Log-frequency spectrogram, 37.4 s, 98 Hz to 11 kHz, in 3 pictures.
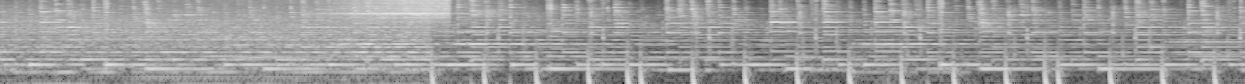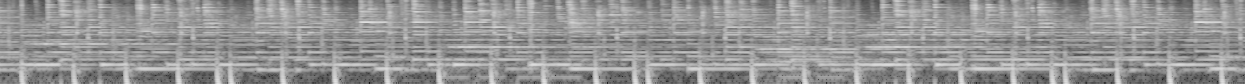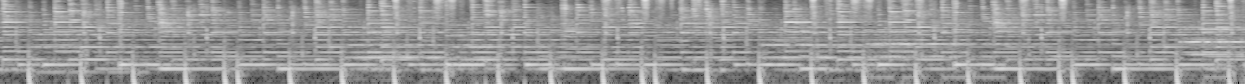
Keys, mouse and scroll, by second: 1.3 click, 1.9 click, 3.2 click, 4.3 click, 5.7 click, 6.1 shift+click, 6.2 shift+click, 7.5 ctrl+click, 8.9 click, 9.5 ctrl+click, 11.3 e, 15.6 alt+click, 21.5 click, 22.1 click, 22.5 q, 23.6 click, 25.4 right click, 26.6 click, 30.4 click, 33.8 right click, 36.4 right click, 37.0 alt+click.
